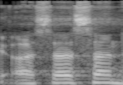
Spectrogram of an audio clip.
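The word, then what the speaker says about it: assertion: ये असर्शन है, असर्शन. इसको प्रोनाउंस करना सीखो.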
